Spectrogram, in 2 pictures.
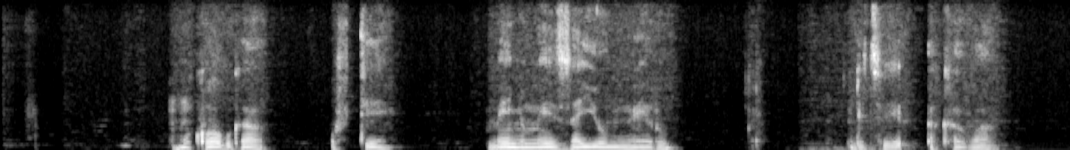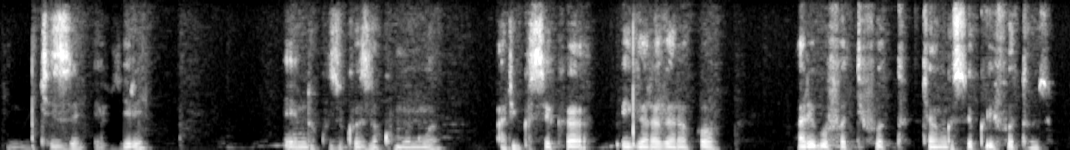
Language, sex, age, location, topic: Kinyarwanda, male, 18-24, Huye, health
